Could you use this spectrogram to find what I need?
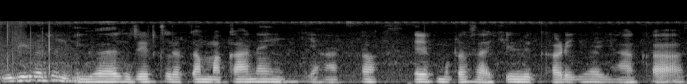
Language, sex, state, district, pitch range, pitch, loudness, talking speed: Hindi, male, Bihar, West Champaran, 115-120 Hz, 120 Hz, -18 LUFS, 130 wpm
